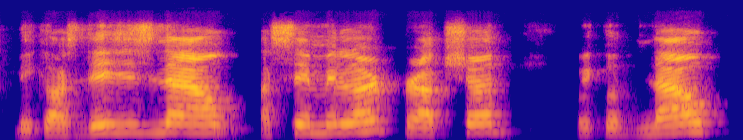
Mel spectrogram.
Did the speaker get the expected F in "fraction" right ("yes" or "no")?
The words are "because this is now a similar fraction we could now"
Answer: no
